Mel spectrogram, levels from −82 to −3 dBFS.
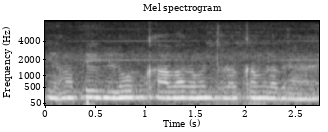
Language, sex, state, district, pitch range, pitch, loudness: Hindi, male, Arunachal Pradesh, Lower Dibang Valley, 170-180 Hz, 175 Hz, -14 LUFS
